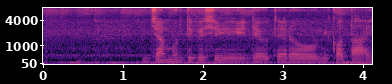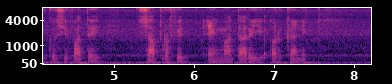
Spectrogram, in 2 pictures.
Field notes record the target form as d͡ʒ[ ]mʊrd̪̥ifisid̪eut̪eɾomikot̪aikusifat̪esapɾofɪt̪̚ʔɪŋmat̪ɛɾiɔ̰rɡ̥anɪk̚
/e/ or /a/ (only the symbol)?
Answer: a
